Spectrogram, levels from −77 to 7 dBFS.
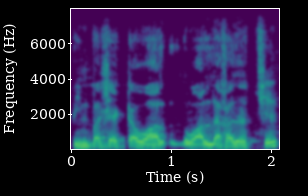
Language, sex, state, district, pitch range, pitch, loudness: Bengali, male, West Bengal, Jalpaiguri, 145-165 Hz, 155 Hz, -16 LUFS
